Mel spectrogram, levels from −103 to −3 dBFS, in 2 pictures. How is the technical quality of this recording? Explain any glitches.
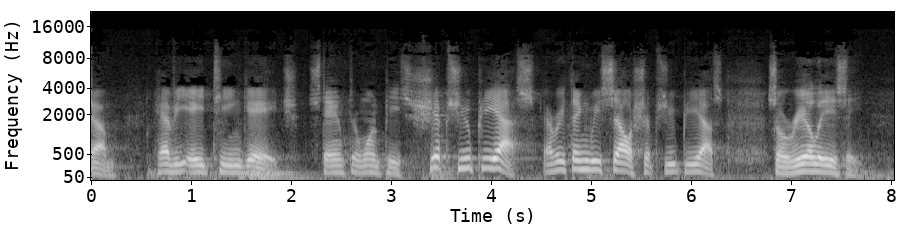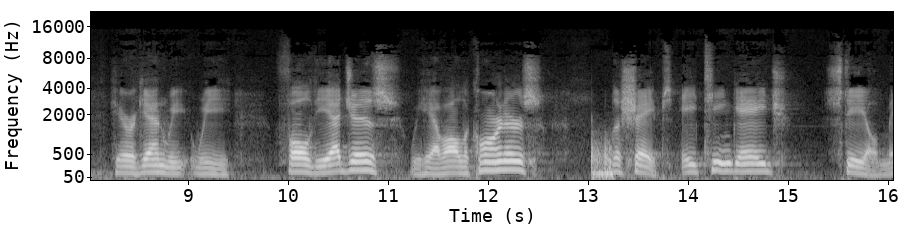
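There's one glitch worth flagging. At 13.19 to 13.24 s you get damaged data in the compressed stream: the decoder hits corrupted frames and loses sync, leaving a brief glitch.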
